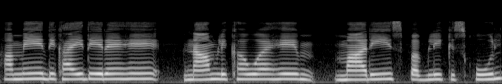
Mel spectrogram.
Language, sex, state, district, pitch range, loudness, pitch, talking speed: Hindi, female, Madhya Pradesh, Bhopal, 225-250 Hz, -15 LUFS, 240 Hz, 155 wpm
